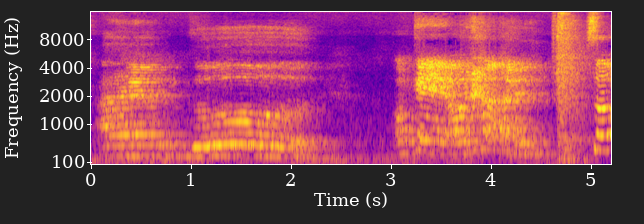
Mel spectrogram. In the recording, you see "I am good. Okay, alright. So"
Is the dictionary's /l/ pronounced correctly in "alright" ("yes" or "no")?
no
